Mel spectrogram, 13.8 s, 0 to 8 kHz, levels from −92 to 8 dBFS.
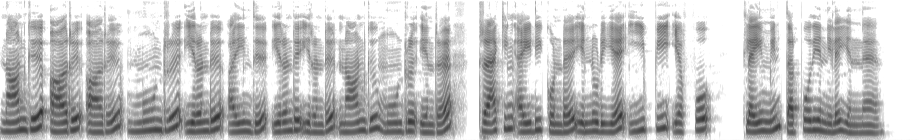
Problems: none marked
